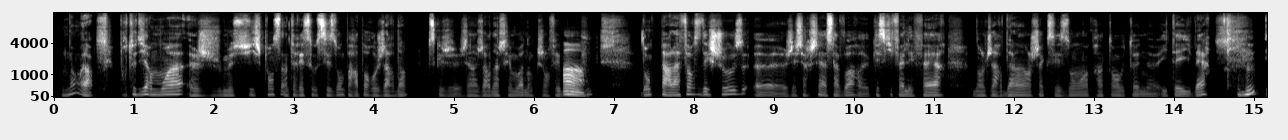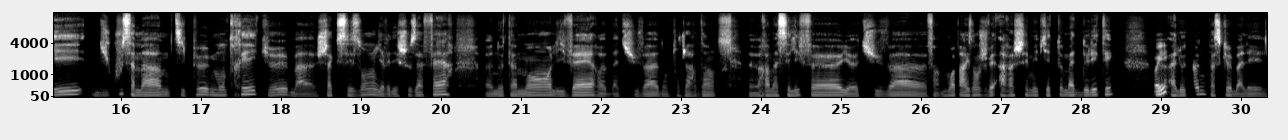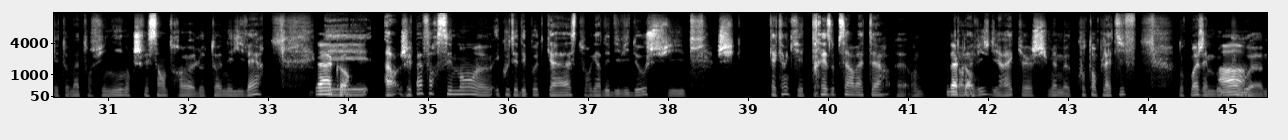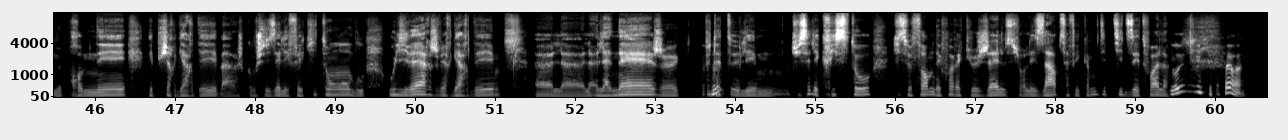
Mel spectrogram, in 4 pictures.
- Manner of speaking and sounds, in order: stressed: "arracher"
- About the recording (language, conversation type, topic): French, podcast, Que t’apprend le cycle des saisons sur le changement ?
